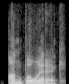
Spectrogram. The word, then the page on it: unpoetic: American English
